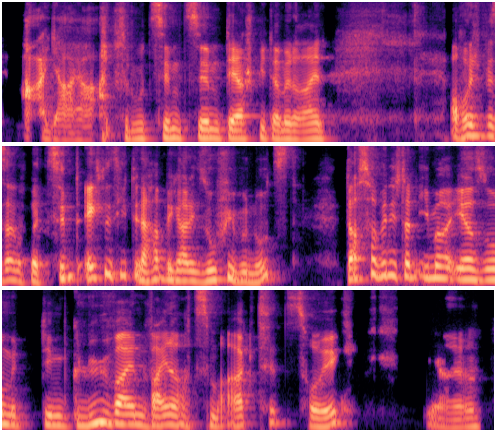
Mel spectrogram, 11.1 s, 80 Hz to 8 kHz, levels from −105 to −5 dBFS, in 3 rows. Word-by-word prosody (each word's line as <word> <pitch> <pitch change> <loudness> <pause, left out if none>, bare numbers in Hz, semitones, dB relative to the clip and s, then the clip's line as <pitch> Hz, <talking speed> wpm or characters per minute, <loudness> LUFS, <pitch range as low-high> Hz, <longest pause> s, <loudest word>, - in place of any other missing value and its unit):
Ah - - +2
ja, - - -3
ja, - - -5
absolut. 130 +1 -6
Zimt, 140 -1 -1
Zimt, 140 -2 +1
der 130 -2 +6
spielt 145 0 -6
da 125 - +2
mit 130 -1 0
rein. 130 +1 -1 0.9
Auch - - -1
wenn 175 - +4
ich 175 - -10
mir 170 - -2
sagen 170 -1 0
muss, - - -17
bei - - +3
Zimt 195 +9 -2
explizit, 240 +4 +4
da - - +3
haben 185 0 -1
wir 170 - 0
gar 165 - +3
nicht 155 -2 -1
so 165 +2 +2
viel 180 +1 -1
benutzt. 150 - -4 0.3
Das - - +3
verbinde 245 -3 +1
ich - - -5
dann 225 0 +2
immer 200 -2 +1
eher 180 0 +4
so 175 +1 0
mit 160 0 -6
dem 150 -3 -2
Glühwein-Weihnachtsmarkt-Zeug. 160 +1 0 0.5
Ja, - - -9
ja. 130 +2 -6
160 Hz, 215 wpm, -23 LUFS, 140-185 Hz, 0.9 s, der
